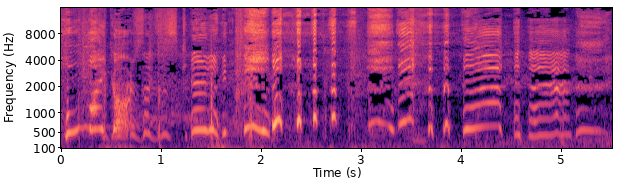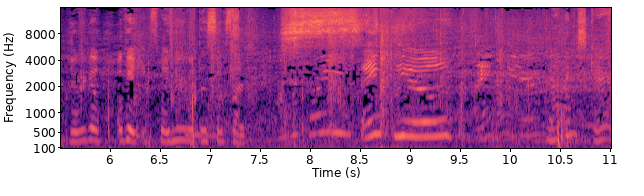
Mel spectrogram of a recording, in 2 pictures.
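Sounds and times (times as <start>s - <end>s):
person laughing: 1.7s - 5.2s.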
